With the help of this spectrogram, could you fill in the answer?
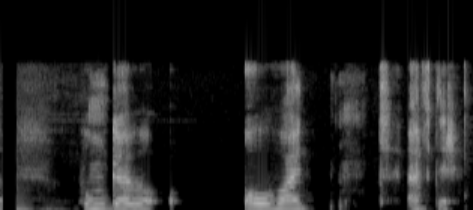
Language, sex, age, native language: Icelandic, male, 10, Icelandic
